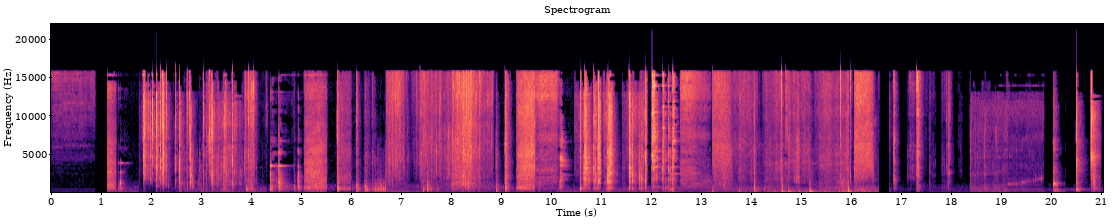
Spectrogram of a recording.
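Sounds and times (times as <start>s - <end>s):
containers being handled and set down: 6.1s - 8.0s.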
